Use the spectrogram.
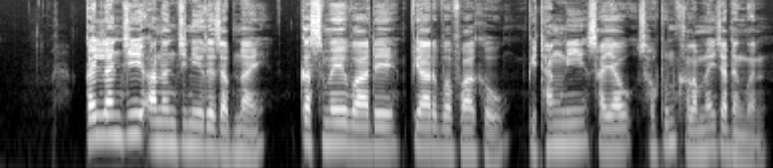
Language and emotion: Bodo, neutral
